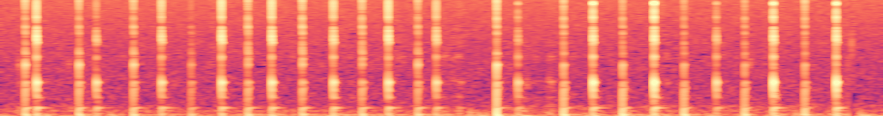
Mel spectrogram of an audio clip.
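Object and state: Metal recorder microphone capsules tapped with nails.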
